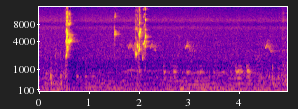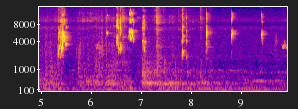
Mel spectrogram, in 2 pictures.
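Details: Morning chatter of Euwing Green Opaline and Lutino lovebirds: scattered shrill chirps and thin squeaks, sparse at first, then a busier run of quick high notes in the second half.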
